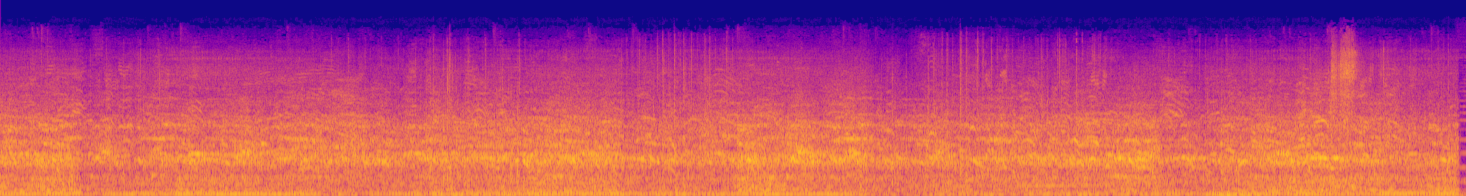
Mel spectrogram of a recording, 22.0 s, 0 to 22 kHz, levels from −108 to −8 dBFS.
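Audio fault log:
No audible faults detected.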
